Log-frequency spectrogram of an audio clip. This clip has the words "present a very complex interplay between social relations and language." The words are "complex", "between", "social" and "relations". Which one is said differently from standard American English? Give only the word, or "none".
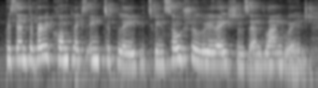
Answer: none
